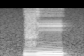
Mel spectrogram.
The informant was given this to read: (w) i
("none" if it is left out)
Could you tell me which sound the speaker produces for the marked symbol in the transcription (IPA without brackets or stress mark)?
v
